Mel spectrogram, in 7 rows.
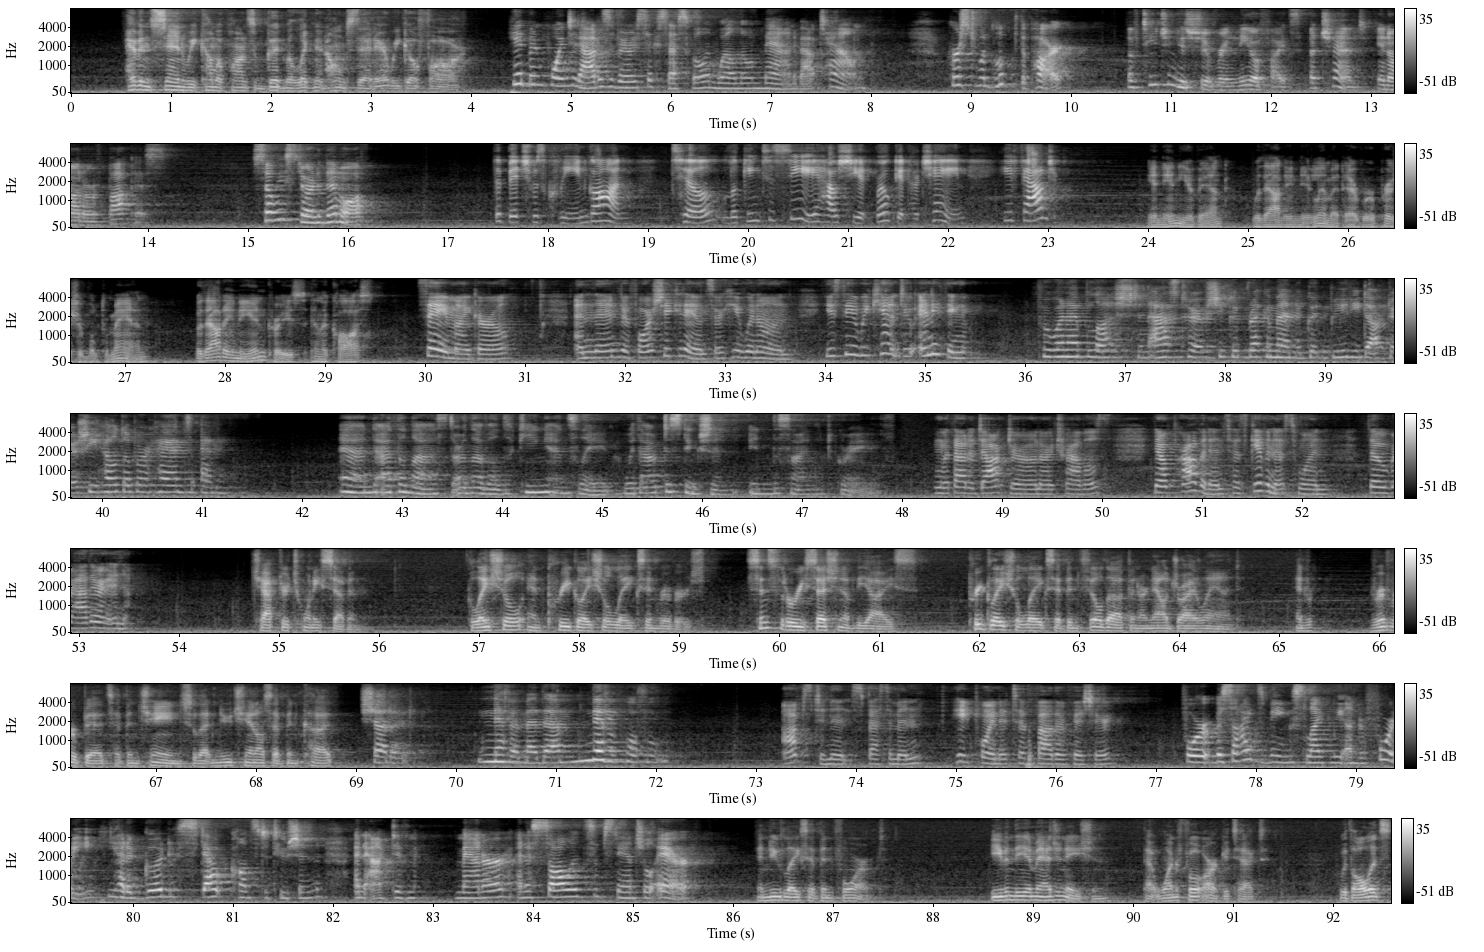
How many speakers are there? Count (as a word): eight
